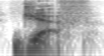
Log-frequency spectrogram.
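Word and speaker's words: Gef: But you know what it doesn't sum up, and what we've been hearing from a lot of listeners about is Jeff, which is spelled G-E-F, right?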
